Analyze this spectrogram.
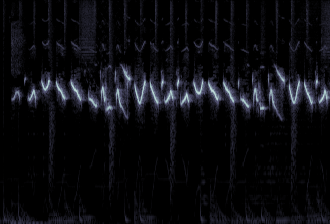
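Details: Chestnut-bellied seed finch (Sporophila angolensis) singing a classic Paracambi song with a "mateira" saw ending: a fast, continuous run of clear whistled notes, about three per second, sliding up and down, over low thumping.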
